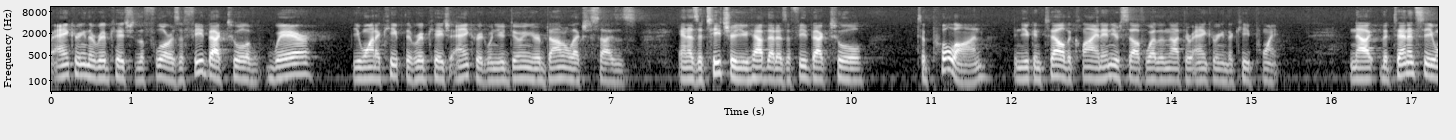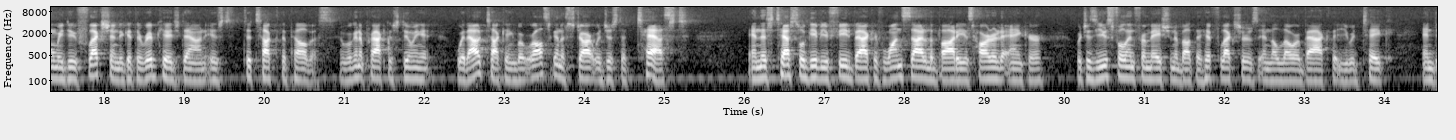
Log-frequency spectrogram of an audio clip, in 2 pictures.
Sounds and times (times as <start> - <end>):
Speech: 0.0 - 10.2, 10.8 - 15.4, 16.2 - 25.4, 26.1 - 34.6.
